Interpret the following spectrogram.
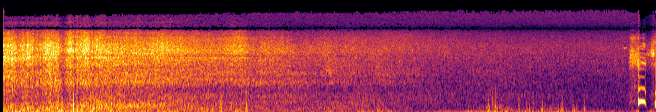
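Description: Box delivery truck passing close by, its engine and tyres loud at first and fading over the first few seconds as it drives away. Near the end comes a distant rushing of water as the truck drives through floodwater covering the road.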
